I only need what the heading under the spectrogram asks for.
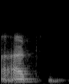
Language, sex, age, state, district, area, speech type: Bengali, male, 30-45, West Bengal, Hooghly, urban, conversation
